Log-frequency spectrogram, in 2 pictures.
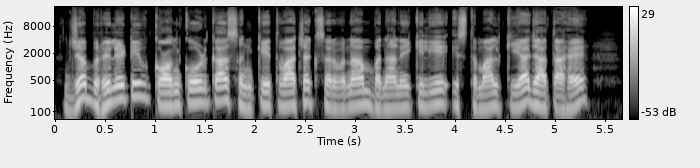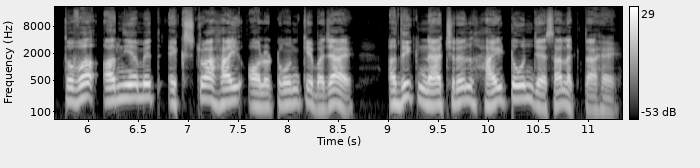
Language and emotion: Hindi, neutral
